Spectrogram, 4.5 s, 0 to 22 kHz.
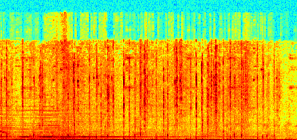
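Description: Steady clip-clop of horse hooves galloping continuously over a constant background hum, with no voices, in the video game The Witcher 3.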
